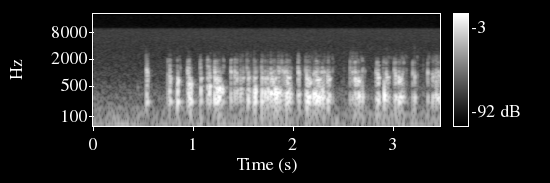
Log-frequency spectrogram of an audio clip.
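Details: Digestion sounds from the person's own abdomen, with intestinal movement that was a little painful: rapid bubbling, gurgling stomach rumbles in a continuous run; active bowel sounds (borborygmi).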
